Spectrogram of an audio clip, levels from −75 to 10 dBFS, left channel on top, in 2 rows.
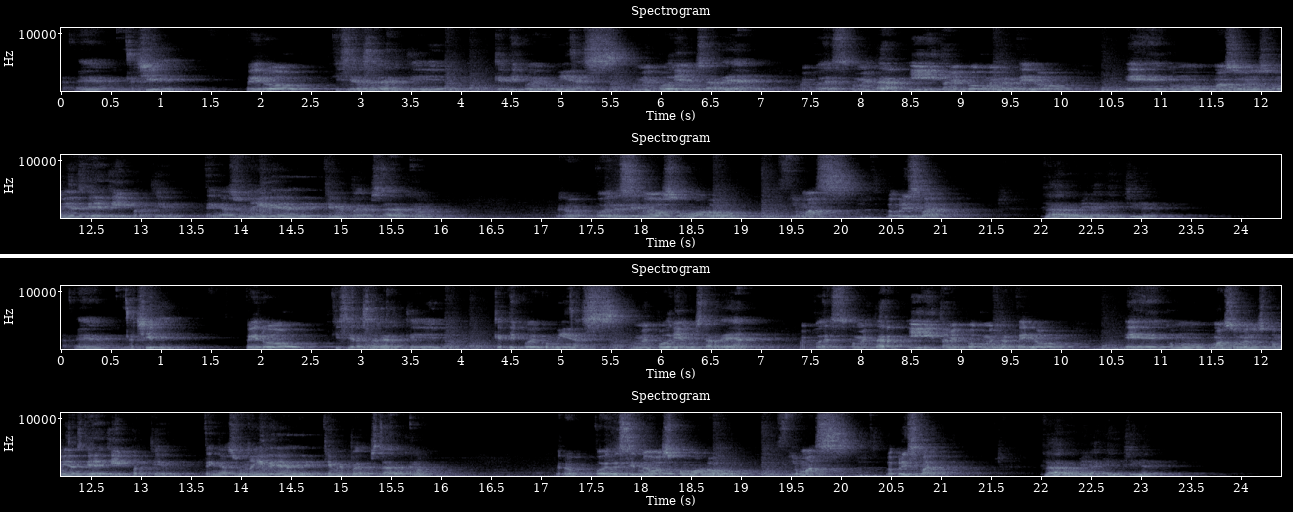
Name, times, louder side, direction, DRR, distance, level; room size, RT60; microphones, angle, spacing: voice 1, 0.1-1.1 1.9-2.3 2.7-3.8 4.3-6.9 7.4-10.0 10.5-13.3 13.6-15.9 17.1-18.9 19.4-21.0, right 2 dB, 85° right, -4 dB, 0.5 m, -30 dB
Crowd / Fireworks, 2.9-20.2, equal, ahead, 0.9 m, -43 dB
voice 2, 22.0-23.1, right 1 dB, 30° right, -5 dB, 0.5 m, -30 dB
4.9 x 2.3 x 4.0 m, 1.4 s
head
